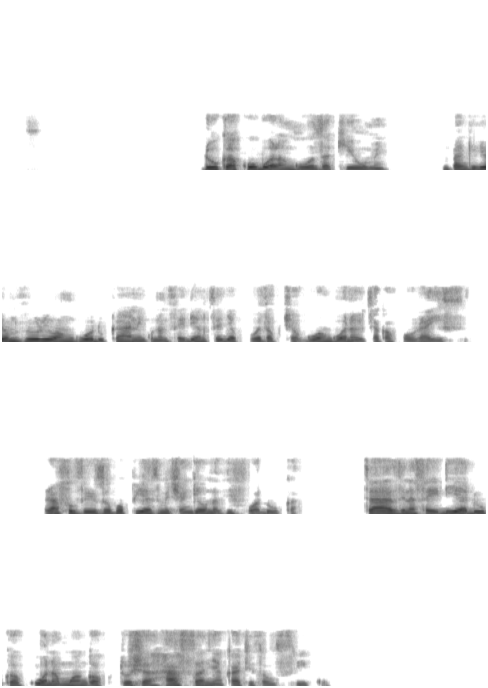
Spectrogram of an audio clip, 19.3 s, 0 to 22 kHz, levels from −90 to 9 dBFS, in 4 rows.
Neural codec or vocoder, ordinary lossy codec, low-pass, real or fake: none; AAC, 32 kbps; 7.2 kHz; real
